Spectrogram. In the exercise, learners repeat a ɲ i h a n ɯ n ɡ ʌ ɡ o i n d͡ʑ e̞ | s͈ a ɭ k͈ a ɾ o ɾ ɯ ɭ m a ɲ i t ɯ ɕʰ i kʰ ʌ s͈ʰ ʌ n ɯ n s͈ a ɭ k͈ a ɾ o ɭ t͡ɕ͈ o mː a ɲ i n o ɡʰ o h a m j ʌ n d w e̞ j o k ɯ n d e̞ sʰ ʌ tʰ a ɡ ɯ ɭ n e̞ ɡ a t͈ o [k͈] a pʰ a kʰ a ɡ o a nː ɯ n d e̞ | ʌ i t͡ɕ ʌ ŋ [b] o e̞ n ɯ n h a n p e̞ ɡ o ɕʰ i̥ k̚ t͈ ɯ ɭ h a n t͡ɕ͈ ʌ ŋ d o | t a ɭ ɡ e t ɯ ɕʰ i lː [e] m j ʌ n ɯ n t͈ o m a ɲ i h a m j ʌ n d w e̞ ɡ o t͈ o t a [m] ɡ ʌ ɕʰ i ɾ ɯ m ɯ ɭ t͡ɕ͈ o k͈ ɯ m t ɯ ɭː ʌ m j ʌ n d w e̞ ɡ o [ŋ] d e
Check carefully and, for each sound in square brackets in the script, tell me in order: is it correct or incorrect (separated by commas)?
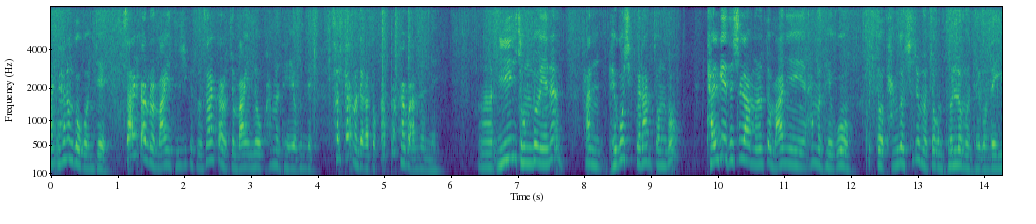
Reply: correct, incorrect, incorrect, incorrect, incorrect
